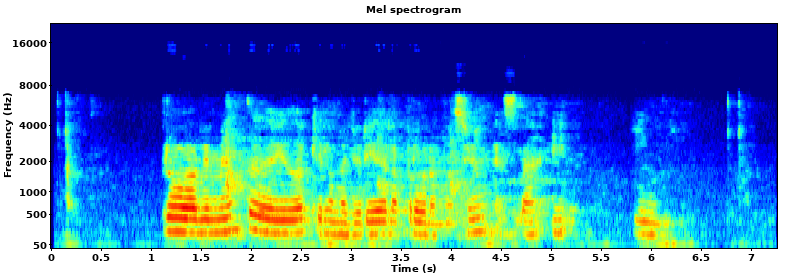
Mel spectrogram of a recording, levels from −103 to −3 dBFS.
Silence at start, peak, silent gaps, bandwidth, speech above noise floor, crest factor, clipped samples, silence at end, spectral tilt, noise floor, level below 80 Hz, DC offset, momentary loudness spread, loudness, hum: 0.15 s; -6 dBFS; none; 7 kHz; 43 dB; 20 dB; under 0.1%; 1 s; -5.5 dB/octave; -67 dBFS; -52 dBFS; under 0.1%; 19 LU; -25 LUFS; none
